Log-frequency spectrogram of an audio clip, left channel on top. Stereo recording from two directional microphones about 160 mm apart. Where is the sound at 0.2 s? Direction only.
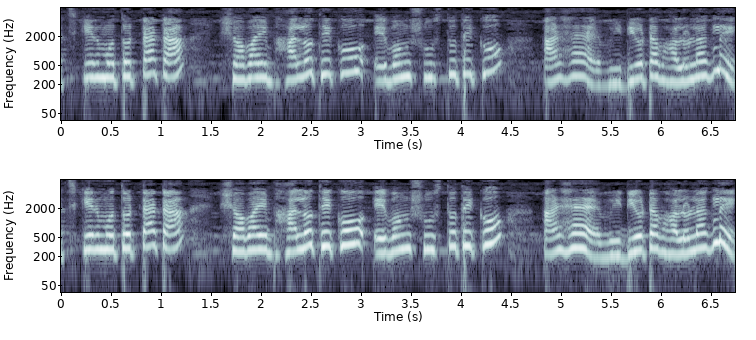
25° right (ahead or behind).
